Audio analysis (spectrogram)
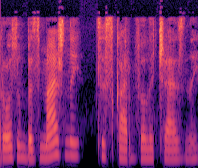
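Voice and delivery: ordinary delivery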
